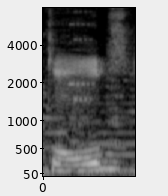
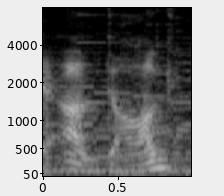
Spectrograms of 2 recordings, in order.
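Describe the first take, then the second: First: The vowel rhymes with 'page'. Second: The vowel rhymes with 'log'. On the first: The speaker calls it right. "correct pronunciation of gauge" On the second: The speaker calls it wrong. "I was like, eh, a gog"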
